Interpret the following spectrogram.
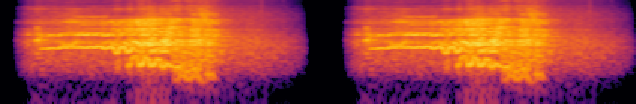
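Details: A horse (Equus caballus) whinnies twice, each call a loud, wavering neigh that shakes and then drops away.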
